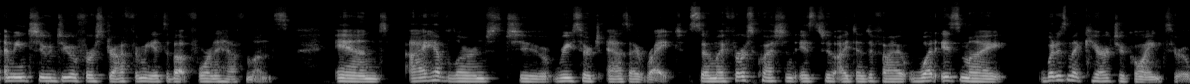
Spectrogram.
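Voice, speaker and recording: A woman speaking as a guest author in a conversational interview, thinking aloud as she tells stories in an animated manner. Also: very deep voice, moderate pace. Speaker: guest author discussing own novels.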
